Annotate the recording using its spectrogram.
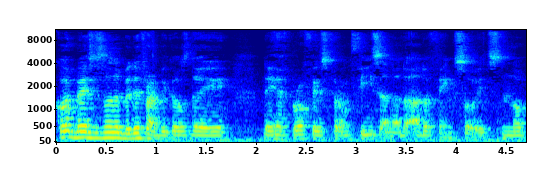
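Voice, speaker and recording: Amid audible room echo, a man with a Czech accent speaks very fast with lively intonation. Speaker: fitness coach and vlogger. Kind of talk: casual vlog monologue. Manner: halting, searching for words.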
